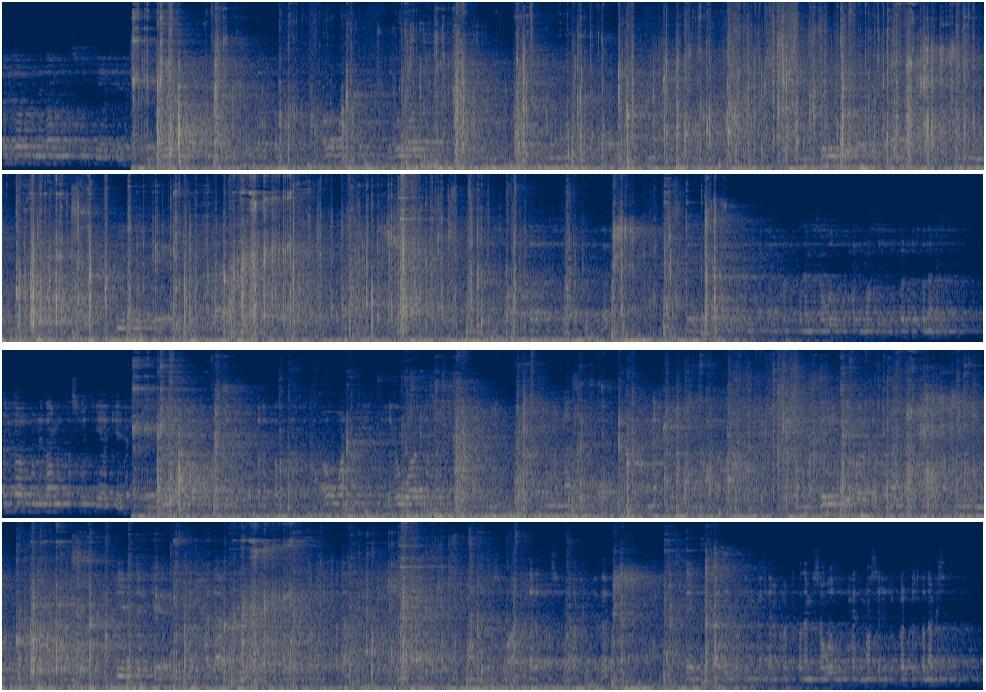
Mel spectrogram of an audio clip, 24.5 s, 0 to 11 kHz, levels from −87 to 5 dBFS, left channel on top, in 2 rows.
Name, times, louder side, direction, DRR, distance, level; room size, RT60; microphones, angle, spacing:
voice 1, 0.0-6.3 6.7-9.2 9.9-16.7 17.0-19.9 20.8-24.1, right 2 dB, 45° right, 3 dB, 0.9 m, -47 dB
sound 1, 1.6-21.3, left 4 dB, 35° left, 0.4 m, -37 dB
sound 2, 1.9-8.0, equal, 20° right, 1.3 m, -60 dB
13.5 x 8.2 x 5.0 m, 2.8 s
head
